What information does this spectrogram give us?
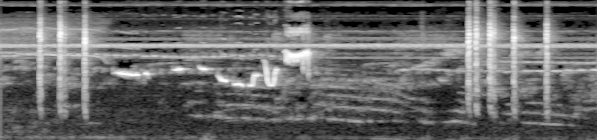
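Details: White-rumped shama song aimed at provoking other shamas: a few sharp clicks, then a clear whistled phrase of sliding, looping notes ending in a high flourish, and more clicks after a pause.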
